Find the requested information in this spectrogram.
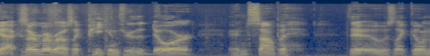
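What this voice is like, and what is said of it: Usual voice. Nothing is said of it.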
